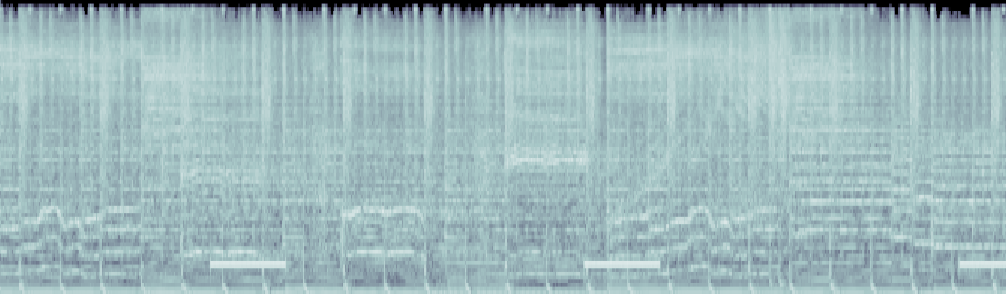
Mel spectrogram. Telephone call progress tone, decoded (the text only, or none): ringback tone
